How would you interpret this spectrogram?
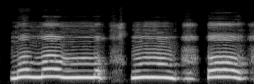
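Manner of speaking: high-pitched wordless wail, imitated; imitated crying. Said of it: "she kinda sounds like this".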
